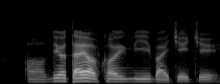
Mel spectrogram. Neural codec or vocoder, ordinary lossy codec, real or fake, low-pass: none; none; real; none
